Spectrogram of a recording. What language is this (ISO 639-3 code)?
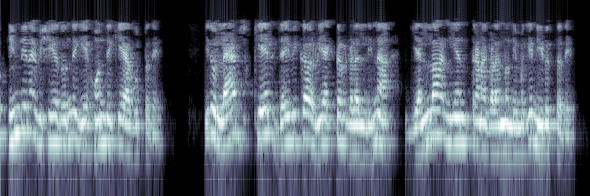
kan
